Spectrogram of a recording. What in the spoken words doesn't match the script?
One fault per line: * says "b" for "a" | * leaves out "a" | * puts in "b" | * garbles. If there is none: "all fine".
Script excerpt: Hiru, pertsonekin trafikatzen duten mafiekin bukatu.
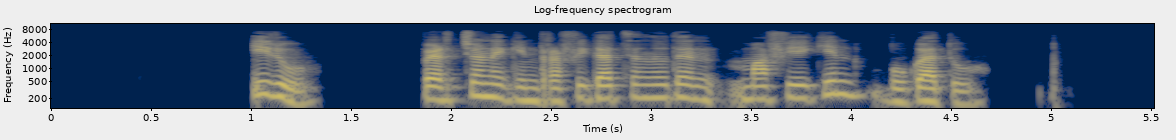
all fine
